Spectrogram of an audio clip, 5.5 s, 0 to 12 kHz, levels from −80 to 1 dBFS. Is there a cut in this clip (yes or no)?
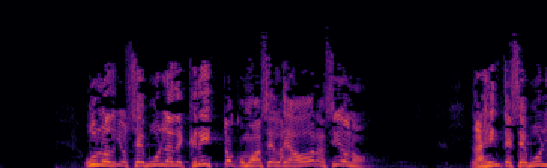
yes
